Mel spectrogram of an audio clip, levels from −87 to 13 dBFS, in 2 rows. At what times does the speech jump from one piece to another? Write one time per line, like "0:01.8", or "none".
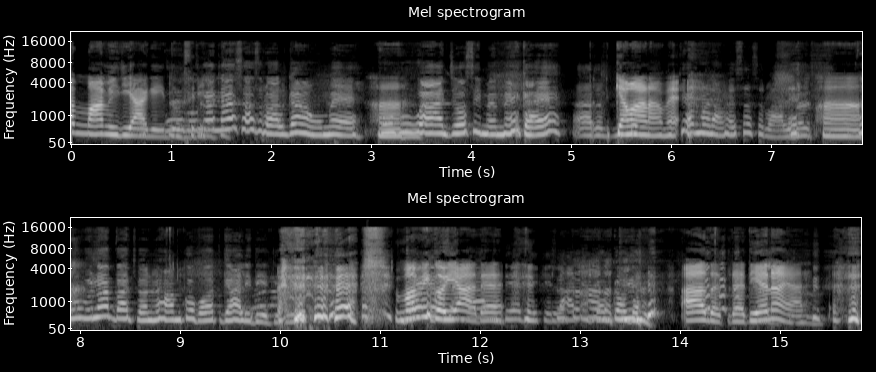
none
